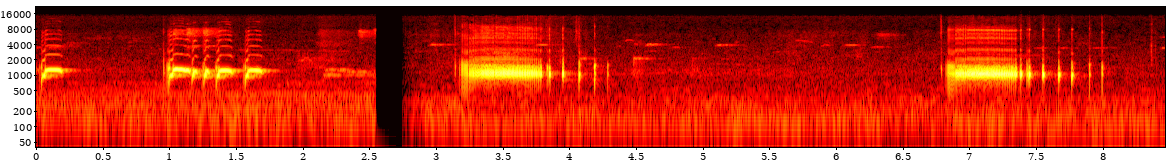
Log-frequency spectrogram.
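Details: Zebra dove (perkutut) giving 'kerot ngutut kowar' song, used as a training model and lure for other zebra doves. Three mellow cooing phrases sound several seconds apart, each a rolling burst followed by a few short stuttered coos.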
